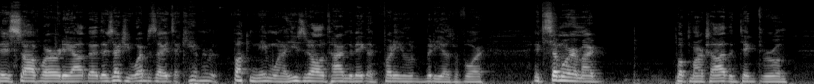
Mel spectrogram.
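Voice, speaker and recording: A man's dark, mellow voice, fairly high in pitch, with fairly even intonation. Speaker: commentary youtuber. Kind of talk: reaction commentary. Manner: loud, expressive; fast, rambling with false starts.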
